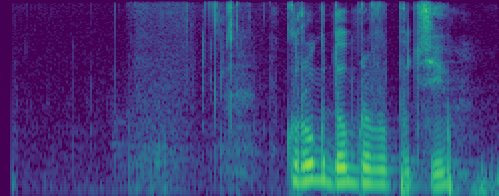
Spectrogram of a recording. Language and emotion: Russian, neutral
